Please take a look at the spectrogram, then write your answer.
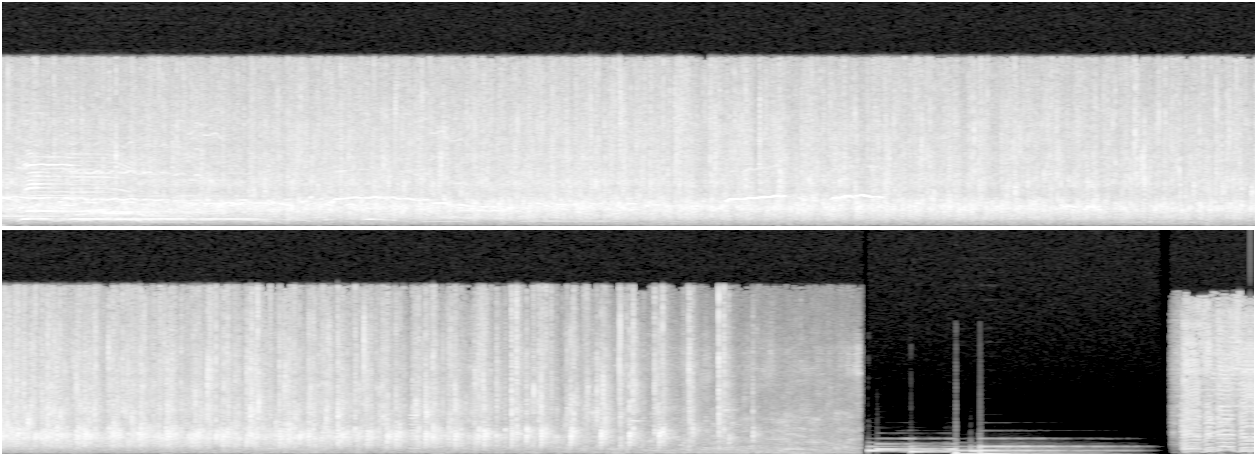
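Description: A large audience applauds loudly for about twenty seconds, dense clapping mixed with some cheering and whoops, then thins into scattered claps before cutting off abruptly.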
